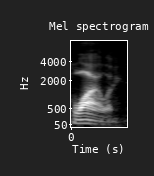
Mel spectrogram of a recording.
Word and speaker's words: Willie: Spelled, for anybody who's going to look that up, it's spelled like Willie, W-I-L-L-I-E, but it is pronounced Wiley.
